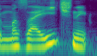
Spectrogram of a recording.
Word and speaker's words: мозаичный: Хоть и мозаика, но в слове «мозаичный» ударное «и».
